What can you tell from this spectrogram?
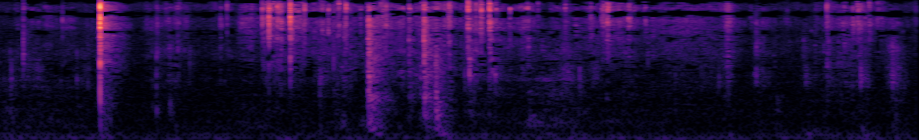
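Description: A single sharp click from a steel watch bracelet's folding clasp snapping shut, about half a second in. Then rustling of gloved hands with light clinks of the jubilee bracelet's links as the watch is handled.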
